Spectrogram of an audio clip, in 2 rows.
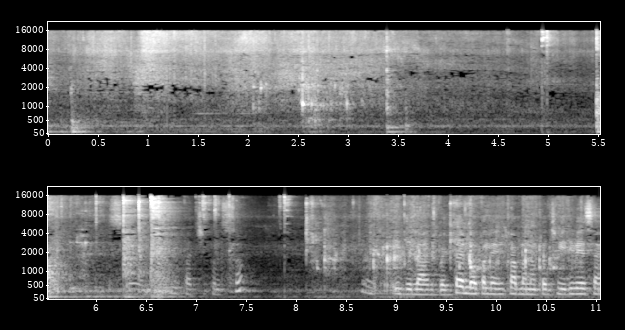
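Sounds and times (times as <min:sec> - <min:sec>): oil sizzling in a pan: 0:00.0 - 0:06.0
metal utensils clinking on pans: 0:05.0 - 0:11.0.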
